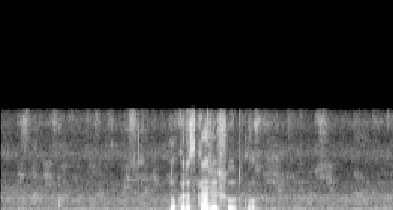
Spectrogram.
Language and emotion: Russian, neutral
